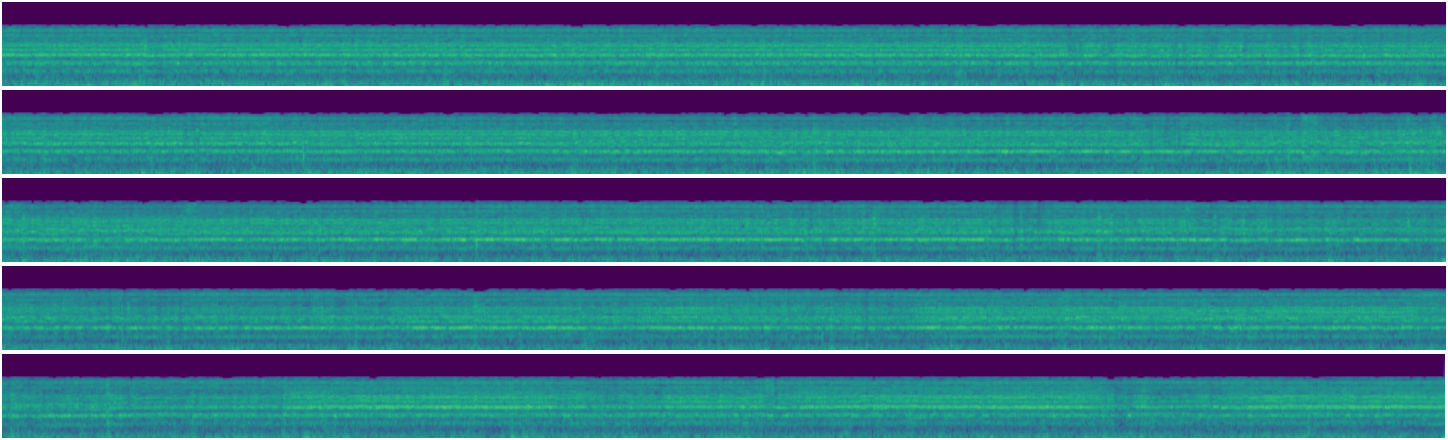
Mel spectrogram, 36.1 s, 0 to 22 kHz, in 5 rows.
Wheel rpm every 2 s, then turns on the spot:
160, 160, 160, 150, 160, 150, 150, 140, 150, 140, 140, 140, 140, 140, 140, 160, 160, 160.
none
